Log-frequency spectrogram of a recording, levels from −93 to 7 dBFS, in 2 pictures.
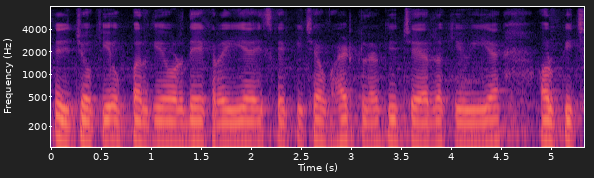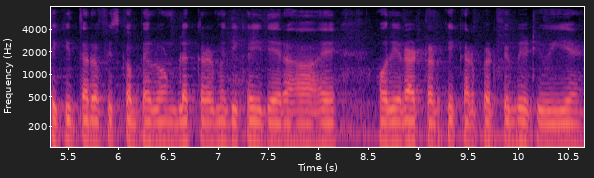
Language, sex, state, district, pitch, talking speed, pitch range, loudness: Hindi, male, Uttar Pradesh, Budaun, 115 Hz, 230 wpm, 110-120 Hz, -27 LUFS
